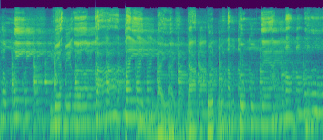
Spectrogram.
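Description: Hát văn (chầu văn) ritual music: a plucked string melody with sliding notes over a quick run of percussion strokes.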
